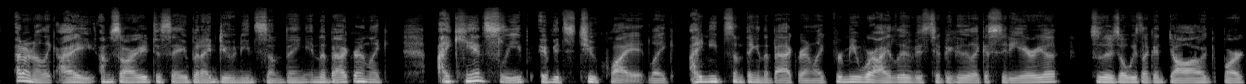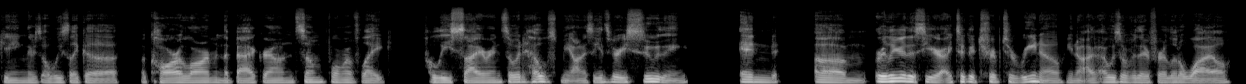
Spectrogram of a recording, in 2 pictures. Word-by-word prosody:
I -, -, +3 dB
don't 160 Hz, -5 st, +5 dB
know. 100 Hz, -, -1 dB
Like, 95 Hz, +1 st, -5 dB
I 100 Hz, 0 st, +1 dB
I'm 115 Hz, -1 st, -1 dB
sorry 105 Hz, 0 st, +4 dB
to 120 Hz, +1 st, -2 dB
say, 100 Hz, -2 st, 0 dB
but 105 Hz, 0 st, 0 dB
I 100 Hz, -, 0 dB
do 100 Hz, -4 st, -1 dB
need 100 Hz, +2 st, -4 dB
something 100 Hz, +3 st, -2 dB
in 110 Hz, -1 st, -6 dB
the 110 Hz, 0 st, 0 dB
background. 115 Hz, +5 st, +1 dB
Like, 110 Hz, -1 st, -6 dB, 0.5 s
I 130 Hz, -, +5 dB
can't 150 Hz, +6 st, +3 dB
sleep 110 Hz, -3 st, +3 dB
if 110 Hz, -3 st, 0 dB
it's 110 Hz, -, +1 dB
too 120 Hz, -, +3 dB
quiet. 80 Hz, -7 st, -3 dB
Like, 85 Hz, -2 st, -6 dB
I 115 Hz, +2 st, +3 dB
need 125 Hz, 0 st, +1 dB
something 120 Hz, -4 st, -1 dB
in 105 Hz, -, -3 dB
the 100 Hz, -, -4 dB
background. 90 Hz, 0 st, -2 dB
Like, 85 Hz, 0 st, -6 dB
for 115 Hz, -, 0 dB
me, 120 Hz, +1 st, +2 dB
where 115 Hz, -1 st, +3 dB
I 100 Hz, +1 st, +1 dB
live 105 Hz, 0 st, -1 dB
is 95 Hz, -, -3 dB
typically, 100 Hz, +1 st, -3 dB
like, 95 Hz, -2 st, -2 dB
a -, -, -1 dB
city 95 Hz, -2 st, +1 dB
area. 110 Hz, +4 st, +1 dB, 0.3 s
So, 120 Hz, -, -1 dB
there's 110 Hz, -2 st, +3 dB
always, 105 Hz, +1 st, +2 dB
like, 100 Hz, -3 st, -2 dB
a 100 Hz, -, -1 dB
dog 95 Hz, -1 st, -1 dB
barking. 95 Hz, 0 st, -2 dB
There's 95 Hz, +2 st, -5 dB
always, 100 Hz, 0 st, -3 dB
like, 95 Hz, -1 st, -5 dB
a 85 Hz, -2 st, -3 dB, 0.2 s
a -, -, -8 dB
car 95 Hz, +1 st, +1 dB
alarm 100 Hz, 0 st, 0 dB
in 95 Hz, -, -6 dB
the 95 Hz, -, -3 dB
background, 95 Hz, +2 st, -2 dB
some 105 Hz, 0 st, -1 dB
form 105 Hz, -1 st, -4 dB
of, 100 Hz, -2 st, -5 dB
like, 90 Hz, -3 st, -4 dB, 0.3 s
police 100 Hz, -1 st, +2 dB
siren. 100 Hz, +1 st, +2 dB
So, 110 Hz, 0 st, 0 dB
it 115 Hz, -, 0 dB
helps 120 Hz, 0 st, +1 dB
me, 90 Hz, -4 st, -6 dB
honestly. 85 Hz, +4 st, -4 dB
It's 105 Hz, +2 st, -3 dB
very 110 Hz, -3 st, +2 dB
soothing. 105 Hz, -7 st, +2 dB, 0.5 s
And, 110 Hz, -2 st, +1 dB, 0.4 s
um, 95 Hz, -4 st, 0 dB
earlier 140 Hz, +2 st, +9 dB
this 125 Hz, -3 st, +5 dB
year, 105 Hz, -5 st, +2 dB
I 85 Hz, -, -2 dB
took 120 Hz, +5 st, 0 dB
a -, -, +4 dB
trip 110 Hz, +1 st, -2 dB
to 105 Hz, -, -2 dB
Reno. 95 Hz, -5 st, +1 dB
You 100 Hz, -, -7 dB
know, 90 Hz, -, -4 dB
I 90 Hz, +4 st, -4 dB
I 105 Hz, -, -7 dB
was 105 Hz, 0 st, 0 dB
over 100 Hz, -1 st, -3 dB
there 95 Hz, -1 st, -2 dB
for 95 Hz, +1 st, -4 dB
a -, -, -2 dB
little 95 Hz, -1 st, -3 dB
while, 90 Hz, +2 st, -1 dB
100 Hz, 235 wpm, -23 LUFS, 95-110 Hz, 0.5 s, earlier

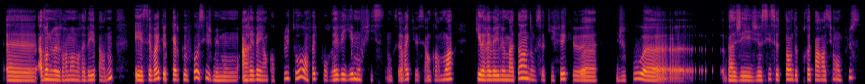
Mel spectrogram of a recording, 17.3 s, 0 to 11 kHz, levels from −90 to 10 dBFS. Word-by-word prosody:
heu, 155 Hz, -2 st, +1 dB
avant 195 Hz, +3 st, +5 dB
de 185 Hz, -, +2 dB
me 175 Hz, -1 st, +4 dB
vraiment 175 Hz, +2 st, -3 dB
me 170 Hz, -, -5 dB
réveiller», 170 Hz, +2 st, -2 dB
pardon 175 Hz, -, -3 dB, 0.4 s
et 170 Hz, -1 st, +6 dB
c'est 180 Hz, +4 st, -1 dB
vrai 200 Hz, +6 st, +4 dB
que 210 Hz, -, +2 dB
quelquefois 190 Hz, +4 st, +1 dB
aussi, 245 Hz, -1 st, -1 dB
je 170 Hz, -, -12 dB
mets 155 Hz, -1 st, -1 dB
mon 155 Hz, 0 st, -5 dB
un 165 Hz, -, +4 dB
réveil 175 Hz, +1 st, +2 dB
encore 160 Hz, -2 st, -12 dB
plus 225 Hz, +1 st, -1 dB
tôt 250 Hz, +5 st, +1 dB
en 195 Hz, -, 0 dB
fait, 210 Hz, +3 st, -3 dB
pour 175 Hz, -4 st, -11 dB
réveiller 190 Hz, +3 st, +1 dB
mon 200 Hz, -2 st, +2 dB
fils. 175 Hz, -2 st, -19 dB
Donc 155 Hz, -, -15 dB
c'est -, -, -4 dB
vrai 195 Hz, +2 st, 0 dB
que 195 Hz, -2 st, -15 dB
c'est -, -, -21 dB
encore 175 Hz, +1 st, -9 dB
moi 195 Hz, +4 st, +2 dB, 0.4 s
qui 200 Hz, -, +7 dB
le 180 Hz, -, +8 dB
réveille 175 Hz, 0 st, +4 dB
le 175 Hz, 0 st, +1 dB
matin 225 Hz, +8 st, +3 dB
donc 180 Hz, -5 st, -8 dB
ce 85 Hz, -, -11 dB
qui 165 Hz, -, -15 dB
fait 205 Hz, +6 st, +1 dB
que, -, -, -8 dB
heu, 155 Hz, -2 st, 0 dB, 0.4 s
du 165 Hz, +1 st, -10 dB
coup, 220 Hz, -1 st, +3 dB
heu, 165 Hz, -, +3 dB, 1.2 s
bah, 165 Hz, -1 st, +2 dB
j'ai 160 Hz, 0 st, -1 dB
j'ai 165 Hz, +3 st, -4 dB
aussi 170 Hz, +5 st, -6 dB
ce 195 Hz, -, -4 dB
temps 190 Hz, +1 st, +1 dB
de 180 Hz, -1 st, -3 dB
préparation 185 Hz, 0 st, -4 dB
en 180 Hz, -, -4 dB
plus. 260 Hz, -, -10 dB
175 Hz, 205 wpm, -23 LUFS, 165-195 Hz, 1.2 s, le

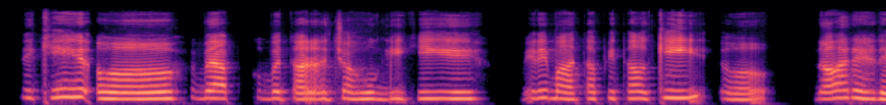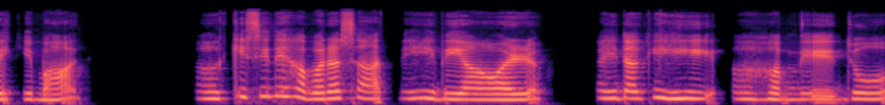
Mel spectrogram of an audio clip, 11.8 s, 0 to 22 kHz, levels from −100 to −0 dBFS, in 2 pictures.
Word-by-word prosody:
देखिए 300 Hz, +2 st, 0 dB
अ, 255 Hz, -, -1 dB
मैं 250 Hz, +2 st, +3 dB
आपको 260 Hz, +1 st, 0 dB
बताना 245 Hz, -1 st, +1 dB
चाहूँगी 245 Hz, 0 st, -3 dB
कि 255 Hz, +1 st, 0 dB, 0.3 s
मेरे 275 Hz, +2 st, -3 dB
माता-पिता 255 Hz, 0 st, -2 dB
की 280 Hz, -1 st, +7 dB, 0.3 s
अ, -, -, -11 dB, 0.6 s
ना 245 Hz, +3 st, +2 dB
रहने 250 Hz, -5 st, +1 dB
के 230 Hz, 0 st, -7 dB
बाद 210 Hz, 0 st, -1 dB, 0.8 s
अ, 255 Hz, 0 st, -2 dB
किसी 335 Hz, +1 st, -1 dB
ने 345 Hz, 0 st, 0 dB
हमारा 260 Hz, -5 st, +3 dB
साथ 265 Hz, -3 st, 0 dB
नहीं 260 Hz, +1 st, -2 dB
दिया। 225 Hz, -2 st, +2 dB
और 215 Hz, 0 st, +4 dB, 0.4 s
कहीं 270 Hz, -1 st, -1 dB
न 260 Hz, -, +5 dB
कहीं 255 Hz, -3 st, -1 dB
हमने 220 Hz, -, -1 dB
जो 240 Hz, -, 0 dB
255 Hz, 140 wpm, -24 LUFS, 235-265 Hz, 0.8 s, की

